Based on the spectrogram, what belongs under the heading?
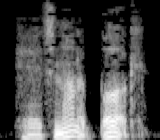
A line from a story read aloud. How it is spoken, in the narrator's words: Julian said in a slightly odd voice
